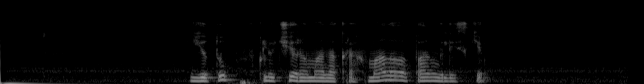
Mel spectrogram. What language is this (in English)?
Russian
